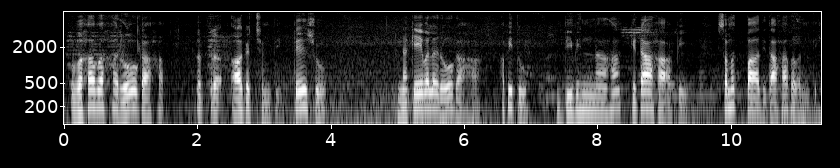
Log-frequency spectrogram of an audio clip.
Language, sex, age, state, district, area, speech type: Sanskrit, male, 18-30, Odisha, Khordha, urban, spontaneous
